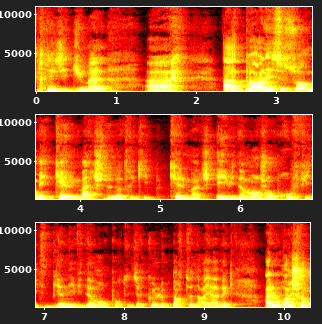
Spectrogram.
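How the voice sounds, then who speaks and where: Somewhat breathy male speech at a medium pitch and fairly slow pace, with ordinary pitch variation, big swings in loudness and audible room echo. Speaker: football fan youtuber. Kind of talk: casual vlog debrief. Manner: animated.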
